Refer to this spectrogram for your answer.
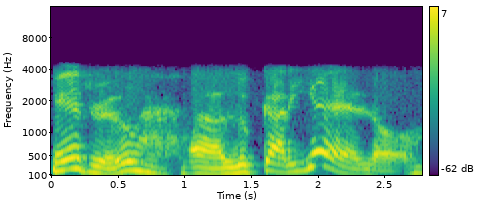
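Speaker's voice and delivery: put-on, attempted Italian accent. Thanking a caller, the speaker says the caller's name in an attempted italian accent. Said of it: "I try to do that with an Italian accent".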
